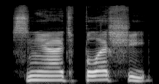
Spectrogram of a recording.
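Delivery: slow, stern order; commanding priest. A narrator's reading. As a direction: bark the command like a zealot. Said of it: "скомандовал Святоша". (властный приказ жреца)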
